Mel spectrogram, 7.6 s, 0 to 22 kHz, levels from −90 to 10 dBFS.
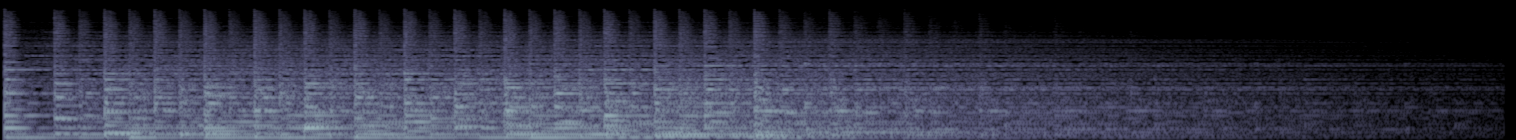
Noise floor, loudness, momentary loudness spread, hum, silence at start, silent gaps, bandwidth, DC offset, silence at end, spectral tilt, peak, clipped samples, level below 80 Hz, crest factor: -64 dBFS; -30 LUFS; 18 LU; none; 0 s; none; 17 kHz; under 0.1%; 1.15 s; -5 dB/octave; -14 dBFS; under 0.1%; -50 dBFS; 18 dB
